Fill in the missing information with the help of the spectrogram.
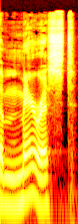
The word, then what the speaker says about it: Marist: You got to tell me, pronounce the team that we are competing against from New York this weekend. – The Marist Red Foxes.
